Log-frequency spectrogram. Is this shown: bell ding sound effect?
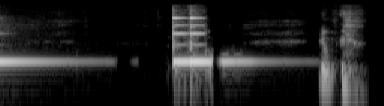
yes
